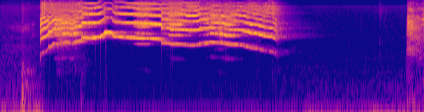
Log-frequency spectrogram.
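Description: Small plastic toy whistle blown by a toddler: one long shrill note of about two and a half seconds whose pitch climbs a little and then drops near the end.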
